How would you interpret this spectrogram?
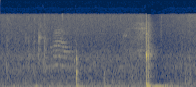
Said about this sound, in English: Oh God, the cat just meowed and is looking at me. Hi, Yoda. Stupid naked cat that feels like stupid naked ball sack.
